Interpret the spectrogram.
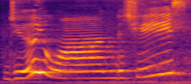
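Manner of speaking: drawn-out, overly careful offer; slow careful question. Retold or imitated. French cook slowly offering cheese to Korean colleague, careful drawn-out question. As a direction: spell it out slowly for a foreigner.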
